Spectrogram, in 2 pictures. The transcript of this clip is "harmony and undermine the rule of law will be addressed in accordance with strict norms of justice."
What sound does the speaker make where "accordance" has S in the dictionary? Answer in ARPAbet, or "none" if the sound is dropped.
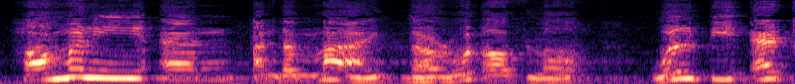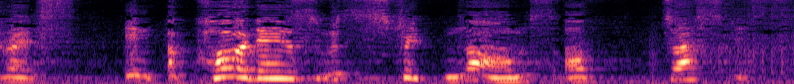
S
